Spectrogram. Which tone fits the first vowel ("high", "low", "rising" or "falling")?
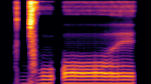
high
